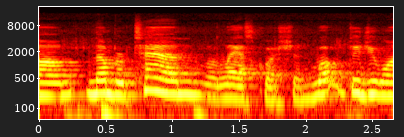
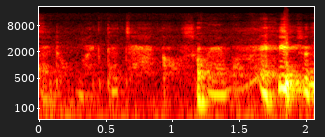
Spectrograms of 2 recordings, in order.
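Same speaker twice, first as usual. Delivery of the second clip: put-on slow whispered kid voice; little grandkids complaining about the spicy tacos; whispered child complaint; 6 semitones higher than usual.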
